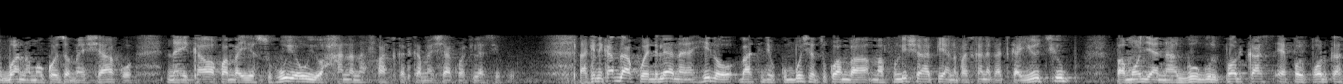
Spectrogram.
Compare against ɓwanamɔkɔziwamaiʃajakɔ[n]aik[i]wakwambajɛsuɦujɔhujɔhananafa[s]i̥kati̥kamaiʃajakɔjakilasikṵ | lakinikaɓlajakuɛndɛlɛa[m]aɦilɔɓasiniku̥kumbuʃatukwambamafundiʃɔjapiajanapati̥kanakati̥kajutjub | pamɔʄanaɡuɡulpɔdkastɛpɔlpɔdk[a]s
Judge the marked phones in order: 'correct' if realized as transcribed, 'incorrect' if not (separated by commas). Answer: correct, incorrect, correct, incorrect, correct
